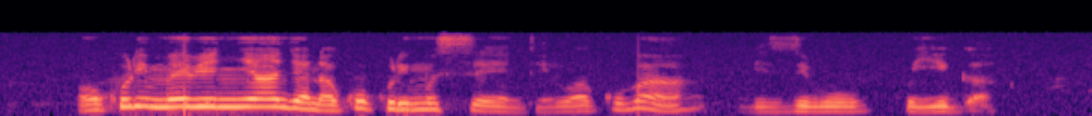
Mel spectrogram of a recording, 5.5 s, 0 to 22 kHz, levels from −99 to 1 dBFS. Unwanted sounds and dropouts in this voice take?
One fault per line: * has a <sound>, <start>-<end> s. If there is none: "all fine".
all fine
